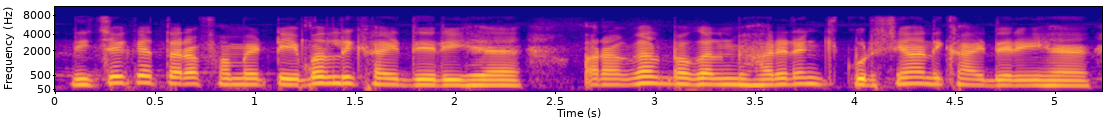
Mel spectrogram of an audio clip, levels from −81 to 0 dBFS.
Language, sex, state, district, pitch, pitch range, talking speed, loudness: Hindi, male, Jharkhand, Garhwa, 185 Hz, 175-205 Hz, 240 wpm, -14 LUFS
